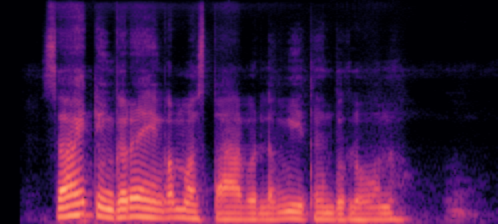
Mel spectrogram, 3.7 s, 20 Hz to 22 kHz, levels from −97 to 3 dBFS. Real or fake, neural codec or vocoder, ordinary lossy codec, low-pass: fake; codec, 44.1 kHz, 2.6 kbps, DAC; none; none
